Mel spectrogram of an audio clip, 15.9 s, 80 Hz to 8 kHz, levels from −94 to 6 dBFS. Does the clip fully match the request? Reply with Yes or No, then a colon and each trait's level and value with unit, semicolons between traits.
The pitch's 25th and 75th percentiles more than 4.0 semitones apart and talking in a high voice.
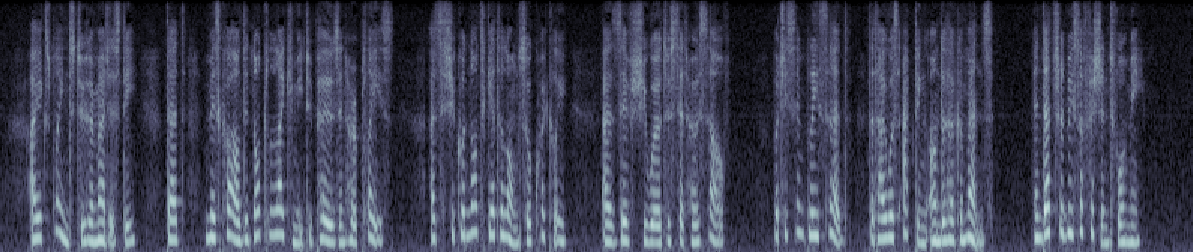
Yes: average, 5.0 semitones; high, 225 Hz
